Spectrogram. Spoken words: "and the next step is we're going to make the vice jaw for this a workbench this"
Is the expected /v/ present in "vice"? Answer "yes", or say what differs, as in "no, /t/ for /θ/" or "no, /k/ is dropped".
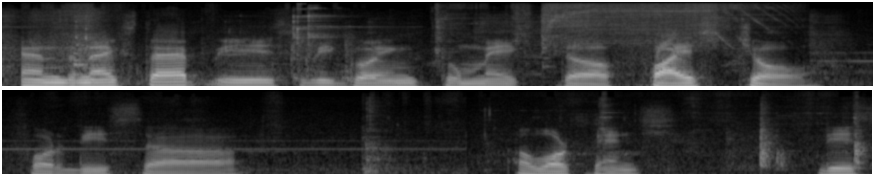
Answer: no, /f/ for /v/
